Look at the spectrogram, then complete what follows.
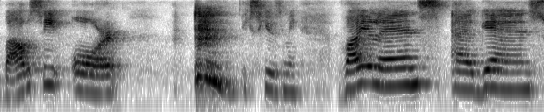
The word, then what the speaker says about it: VAWC: It's a v a c uh v a wc we we uh pronounce that bowsy or excuse me violence against women and children.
